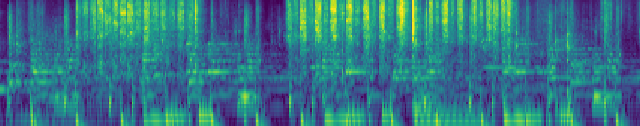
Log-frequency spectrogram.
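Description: Utility knife blade cutting and scraping through foam, a scratchy rubbing sound, over background music with a steady beat.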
